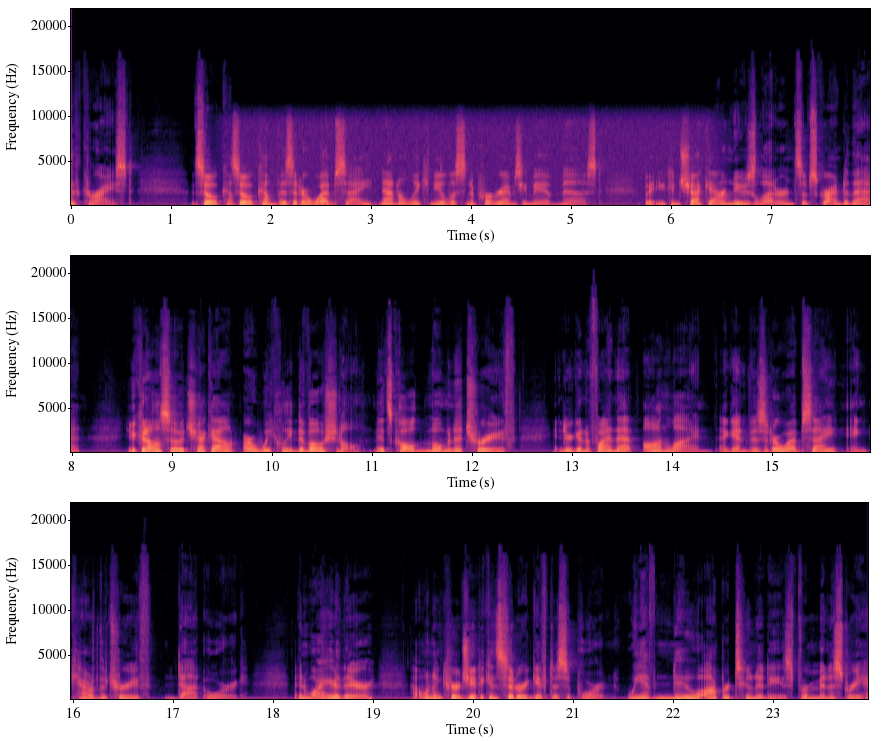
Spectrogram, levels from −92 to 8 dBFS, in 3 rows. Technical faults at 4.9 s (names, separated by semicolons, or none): digital radio blending to analogue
